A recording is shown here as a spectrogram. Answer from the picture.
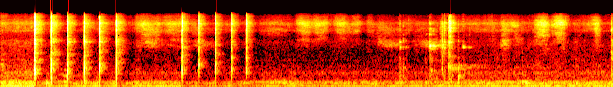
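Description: Small hard plastic toy pieces clicking against each other in two quick runs of sharp clicks, about five or six a second, followed by softer handling noises as the pieces are set down.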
